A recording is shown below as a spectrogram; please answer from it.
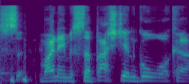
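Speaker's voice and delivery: deep, proper British voice. Friends discuss a man's deep British voice; one introduces himself as him: deep British Sebastian Gorka impression. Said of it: "his voice is really deep".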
